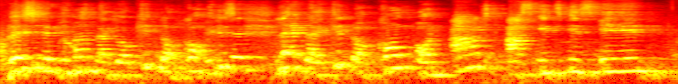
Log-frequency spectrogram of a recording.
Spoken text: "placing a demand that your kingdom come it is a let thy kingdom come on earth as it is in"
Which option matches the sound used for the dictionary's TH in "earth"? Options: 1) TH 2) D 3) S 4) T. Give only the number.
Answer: 4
